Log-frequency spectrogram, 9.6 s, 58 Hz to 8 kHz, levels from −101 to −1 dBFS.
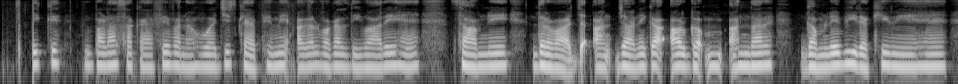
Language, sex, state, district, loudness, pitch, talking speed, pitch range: Hindi, female, Chhattisgarh, Bilaspur, -26 LUFS, 170 Hz, 170 wpm, 165-180 Hz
